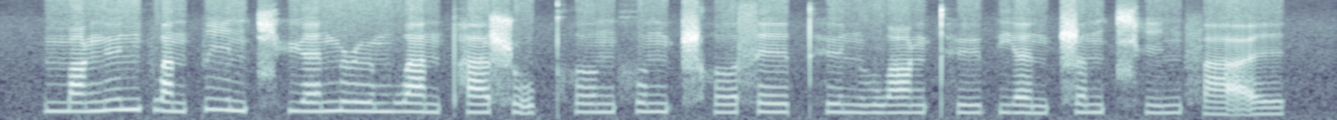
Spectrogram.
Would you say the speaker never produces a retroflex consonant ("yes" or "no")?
no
